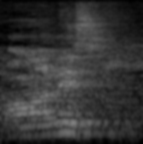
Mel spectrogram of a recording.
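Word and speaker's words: honest: Amit is ऑनेस्ट बॉय, काय को क्या साउंड कर रहा है, वॉवेल साउंड कर रहा है, ऑनेस्ट ओ का उच्चारण कर रहा है, इसलिए हमें लगाना है इसमें एन।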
